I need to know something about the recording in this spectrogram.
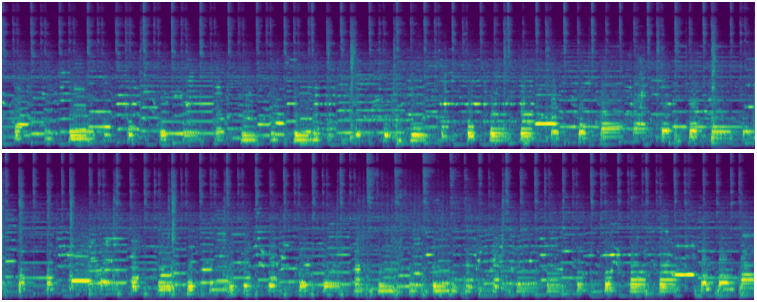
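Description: Violin playing a fast jazz line live with a small band, the drum kit keeping time with steady cymbal strokes underneath.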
